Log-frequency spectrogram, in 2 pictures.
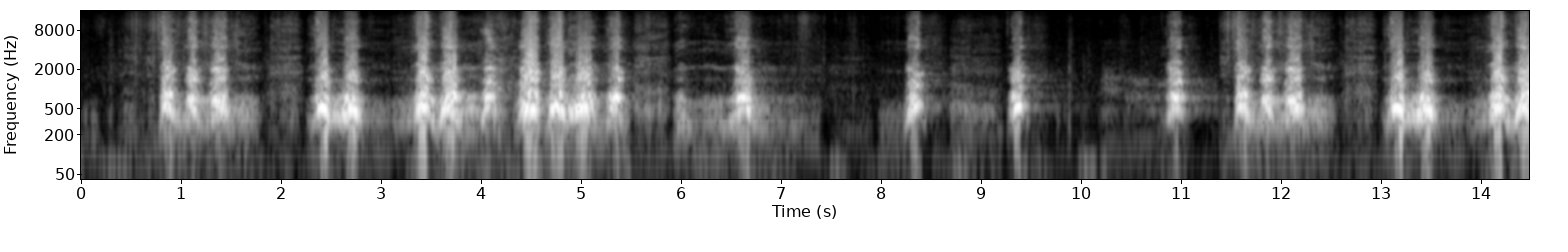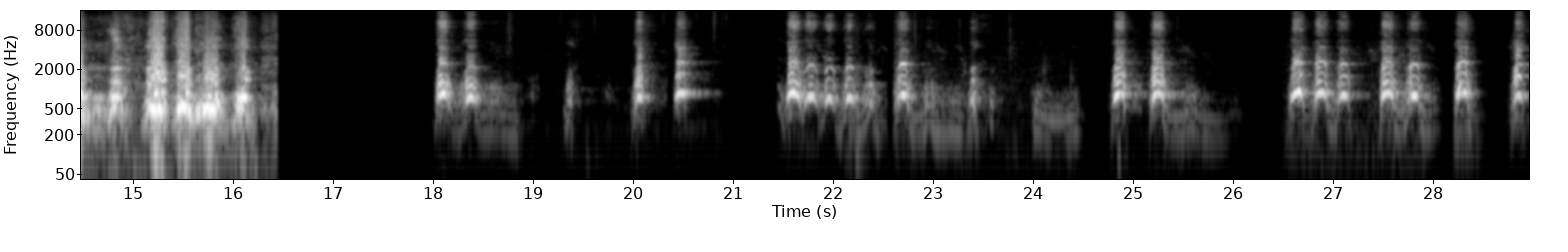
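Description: Doberman barking in rapid, loud volleys of lower-pitched barks for about sixteen seconds. After a short pause comes a Boston Terrier's sharper, higher-pitched barks, in short runs with gaps between them.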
